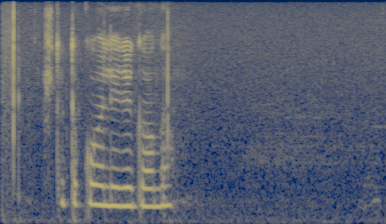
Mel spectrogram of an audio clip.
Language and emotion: Russian, neutral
